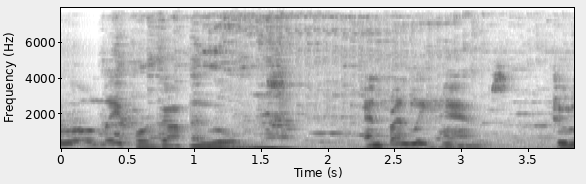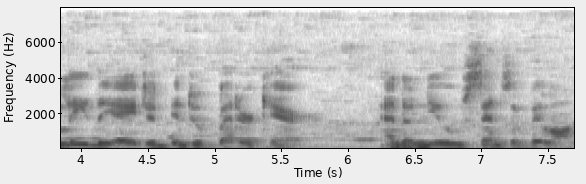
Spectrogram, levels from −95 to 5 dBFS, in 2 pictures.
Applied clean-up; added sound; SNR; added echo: classical method log-MMSE.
